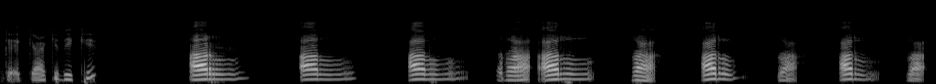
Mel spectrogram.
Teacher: जब अर हो रहा होता क्या होता है तकरार सा थोड़ा सा इसमें पाया जाता है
